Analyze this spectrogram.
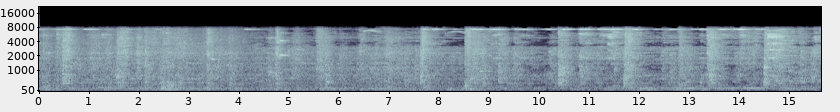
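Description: Background music with a steady beat, about one hit a second.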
